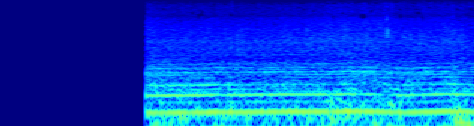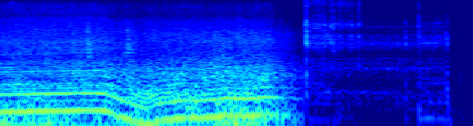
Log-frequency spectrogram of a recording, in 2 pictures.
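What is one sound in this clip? A car engine hums steadily as a small car drives over grass.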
